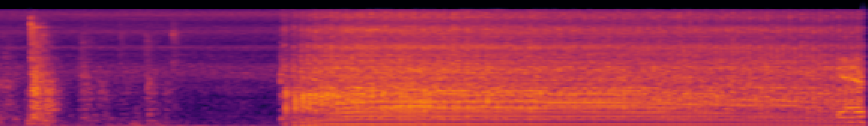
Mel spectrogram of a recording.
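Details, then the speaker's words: Homemade compressed-air engine in a vise, throttled by a pressed button: after handling noise it settles into fast, even chuffing with a steady beat and no knocks, almost idling; normal idle and revving. "so you can almost idle it and then oh stop"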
